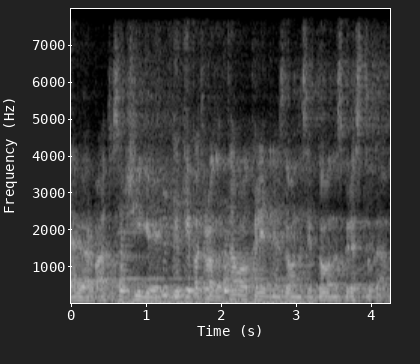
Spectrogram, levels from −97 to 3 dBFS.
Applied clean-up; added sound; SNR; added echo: none; Gong; 5 dB; reverberation time 2.3 s.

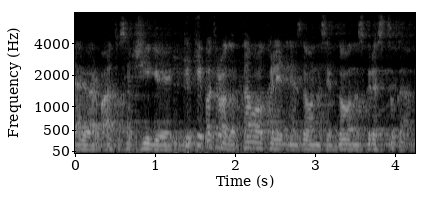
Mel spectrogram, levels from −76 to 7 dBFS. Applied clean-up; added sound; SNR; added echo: neural separator model SepFormer DNS4.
